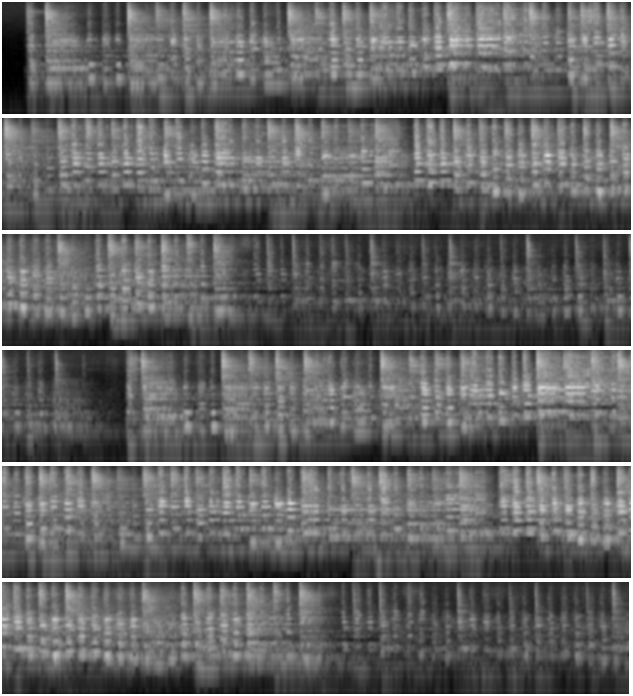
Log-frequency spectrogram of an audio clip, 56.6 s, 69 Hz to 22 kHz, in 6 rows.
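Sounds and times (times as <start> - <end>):
trio sonata in D minor for 2 violins and basso continuo: 0.4 - 56.5.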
